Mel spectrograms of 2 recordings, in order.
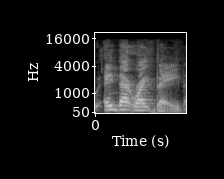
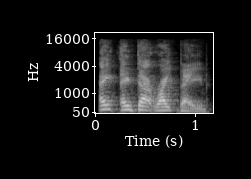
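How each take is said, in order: First: Lightly voiced smug partner pressing for agreement; mock smug partner, repeated. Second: Lightly voiced smug partner fishing for agreement; mock smug partner. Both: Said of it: "They're gonna sit here and go".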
